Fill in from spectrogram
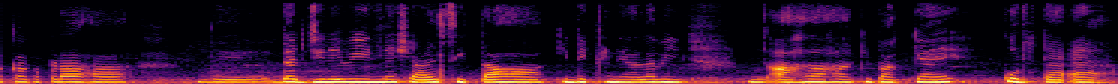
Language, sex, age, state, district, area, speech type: Dogri, female, 18-30, Jammu and Kashmir, Reasi, rural, spontaneous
